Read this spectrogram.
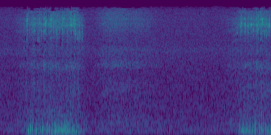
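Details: Younger brother snoring during sleep: two loud, rough snoring breaths about four seconds apart with a quieter breath between them; ordinary snoring.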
